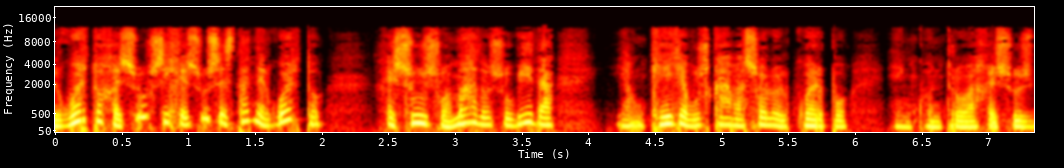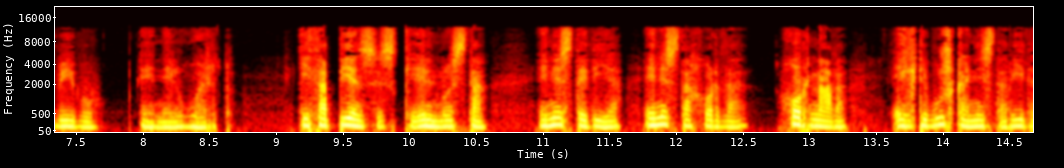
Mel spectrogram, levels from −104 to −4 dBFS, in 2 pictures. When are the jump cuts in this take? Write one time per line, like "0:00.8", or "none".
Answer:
0:09.1
0:13.5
